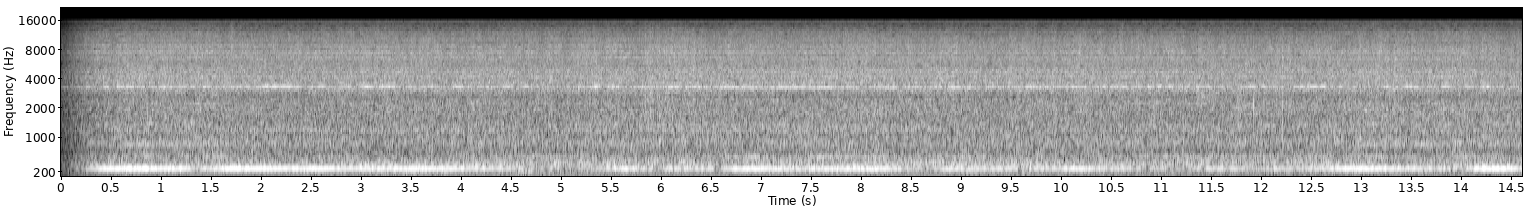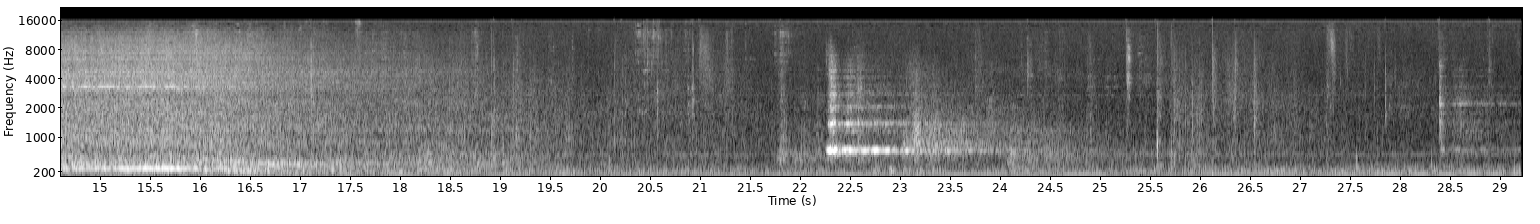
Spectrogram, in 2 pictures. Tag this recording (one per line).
noise
machinery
